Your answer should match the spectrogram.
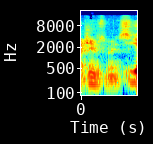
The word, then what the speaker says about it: James Mason: Did I say it right? – Yeah, James Mason.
